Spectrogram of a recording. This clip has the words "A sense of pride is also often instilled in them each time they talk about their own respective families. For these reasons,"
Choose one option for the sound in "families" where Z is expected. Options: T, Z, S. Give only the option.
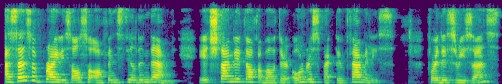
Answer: S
